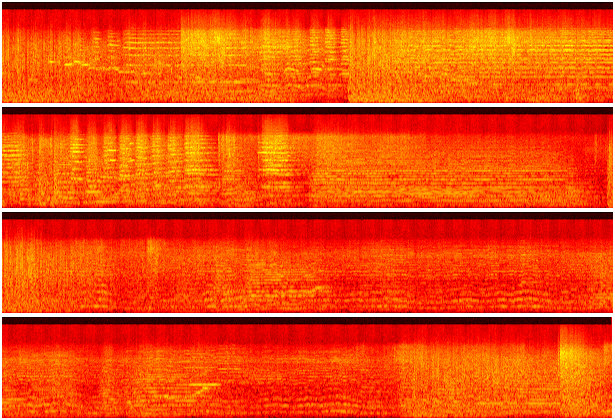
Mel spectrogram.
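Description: Orchestral film score, with ship's cannon shots booming at the start and a few more times through it.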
